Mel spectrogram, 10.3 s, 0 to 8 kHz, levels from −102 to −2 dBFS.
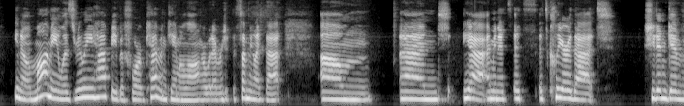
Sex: female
